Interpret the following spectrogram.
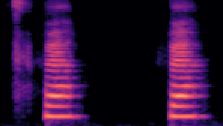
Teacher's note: Fa has hams, so let the breath flow.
